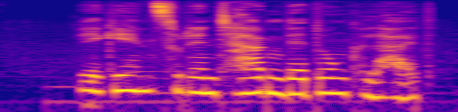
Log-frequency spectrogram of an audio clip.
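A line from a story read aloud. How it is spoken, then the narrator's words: Calm answer. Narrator (German): antwortete mit ruhiger Stimme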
